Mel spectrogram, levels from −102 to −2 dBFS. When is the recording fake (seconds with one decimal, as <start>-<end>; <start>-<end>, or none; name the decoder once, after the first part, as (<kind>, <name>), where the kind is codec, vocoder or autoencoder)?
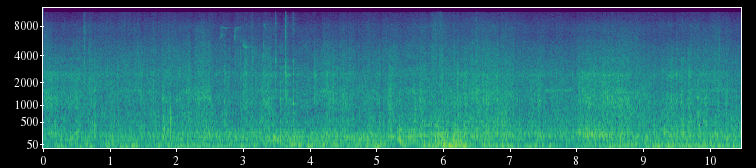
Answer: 3.4-4.0 (codec, SNAC); 5.2-5.8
